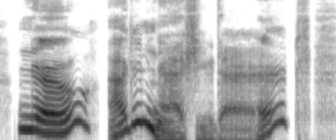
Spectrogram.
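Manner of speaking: very calm, slow, even delivery. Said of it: "very calmly".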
